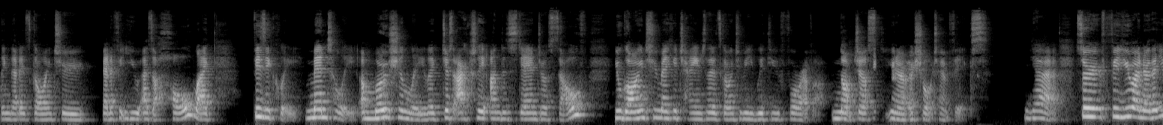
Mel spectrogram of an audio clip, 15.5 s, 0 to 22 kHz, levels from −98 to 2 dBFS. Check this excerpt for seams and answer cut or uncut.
cut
